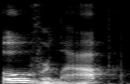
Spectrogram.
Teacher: I'm slightly louder on the first syllable, I'm going slower, there's more duration there, and I'm going quickly on the second syllable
